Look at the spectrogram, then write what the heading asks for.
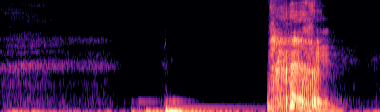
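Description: Someone coughs: a brief, sharp catch followed by a louder, rough burst of coughing that trails off. No speech is heard.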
